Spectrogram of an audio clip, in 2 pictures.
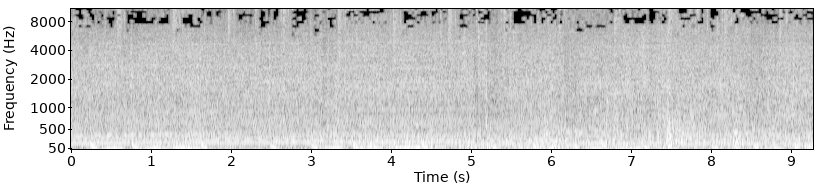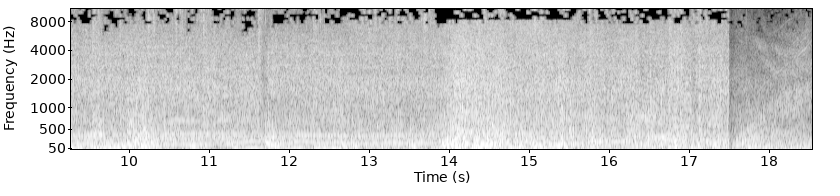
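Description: A rally car engine roars and revs at high speed.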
